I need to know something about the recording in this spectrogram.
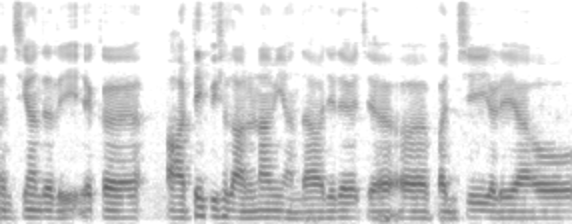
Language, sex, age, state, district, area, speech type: Punjabi, male, 18-30, Punjab, Gurdaspur, urban, spontaneous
